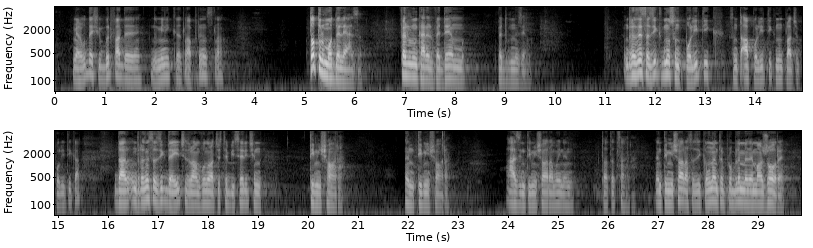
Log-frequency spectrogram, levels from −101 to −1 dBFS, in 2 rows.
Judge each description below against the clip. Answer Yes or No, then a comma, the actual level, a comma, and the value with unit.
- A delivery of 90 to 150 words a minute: Yes, average, 120 wpm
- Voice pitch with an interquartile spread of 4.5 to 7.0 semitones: No, average, 3.0 semitones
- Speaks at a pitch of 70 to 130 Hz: Yes, low, 110 Hz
